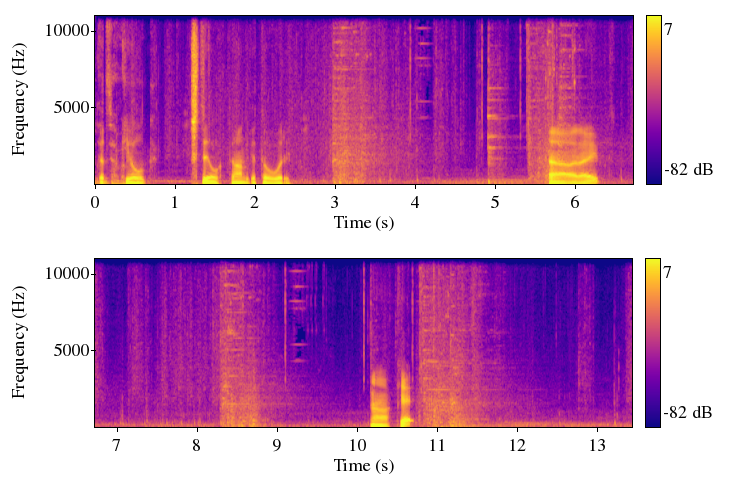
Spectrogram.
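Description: Weapons clash and strike in a battle.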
